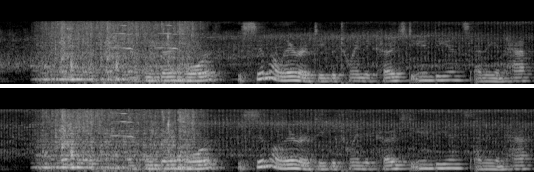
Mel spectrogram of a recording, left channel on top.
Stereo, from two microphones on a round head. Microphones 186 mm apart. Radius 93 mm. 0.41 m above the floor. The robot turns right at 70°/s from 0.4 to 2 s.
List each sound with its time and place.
1.3 s a woman speaking: 30° left, 0.9 m; by 5.2 s 80° left, 0.9 m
